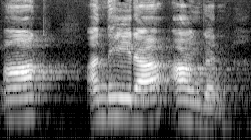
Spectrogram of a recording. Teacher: जिन शब्दों का उच्चारण हम नाक से करते हैं। जैसे हम आँख बोलेंगे तो हमारे नाक से आवाज आएगी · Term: अनुनासिक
